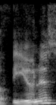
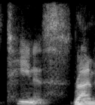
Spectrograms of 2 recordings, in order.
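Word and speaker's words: Theunis: It rhymes with penis.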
